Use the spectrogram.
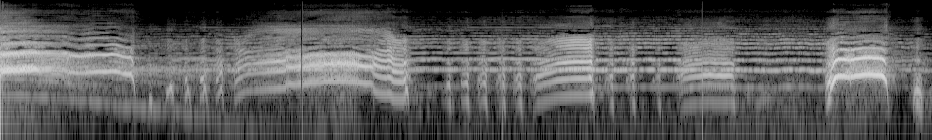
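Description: Several people screaming in long, loud bursts as an act of emotional release, some cries wavering and strained, with brief pauses between the wails and a final sharp shriek.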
